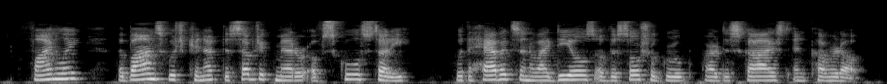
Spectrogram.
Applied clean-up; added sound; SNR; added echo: none; none; none; none.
